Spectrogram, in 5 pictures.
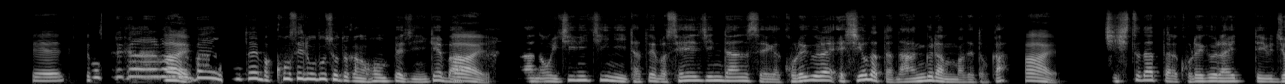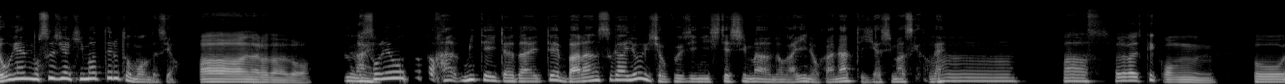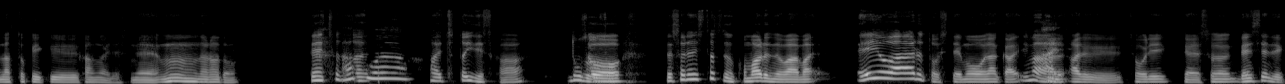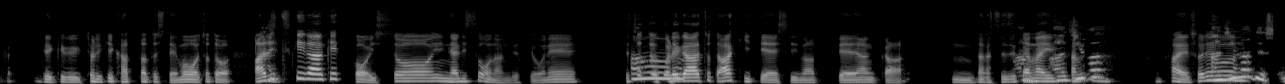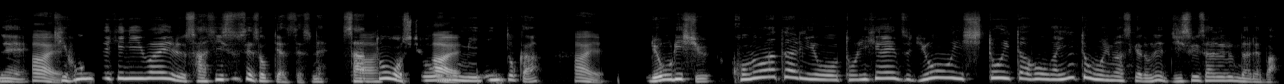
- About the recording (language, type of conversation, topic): Japanese, advice, 料理に自信がなく、栄養のある食事を続けるのが不安なとき、どう始めればよいですか？
- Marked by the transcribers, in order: other noise; other background noise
